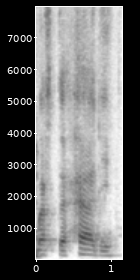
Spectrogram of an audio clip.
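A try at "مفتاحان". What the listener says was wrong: Maftah atau miftah?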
